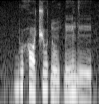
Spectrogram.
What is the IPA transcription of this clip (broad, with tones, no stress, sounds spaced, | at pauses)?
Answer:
b u˦ h ɔ˦˨ t͡ʃ u˦ ɗ ũ˨ k͡p ĩ˨˦ d ĩ˨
